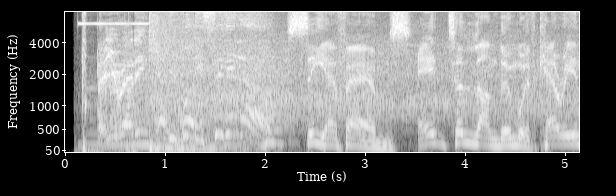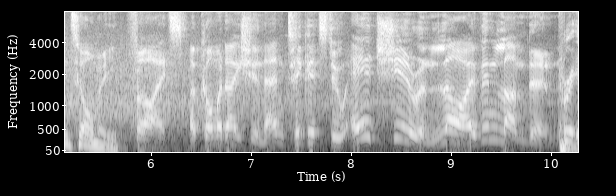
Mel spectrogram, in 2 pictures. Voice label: PROMO REGISTER SWEEP; SEA ED TO LONDON CT PRE; SP NEXT WEEK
